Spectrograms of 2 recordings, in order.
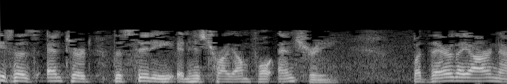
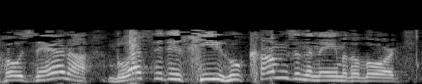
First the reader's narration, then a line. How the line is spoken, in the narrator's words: some people present in that riotous crowd who less than a week earlier had cried out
